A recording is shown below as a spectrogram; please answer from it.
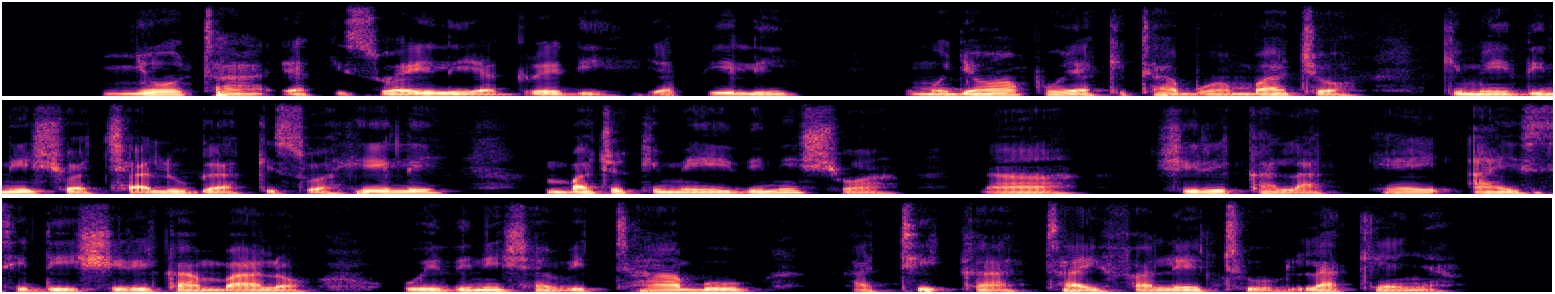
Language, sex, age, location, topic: Swahili, male, 25-35, Kisii, education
